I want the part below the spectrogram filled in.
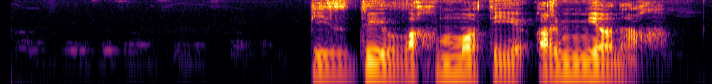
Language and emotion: Russian, angry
